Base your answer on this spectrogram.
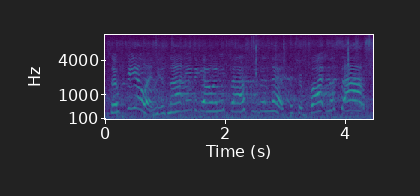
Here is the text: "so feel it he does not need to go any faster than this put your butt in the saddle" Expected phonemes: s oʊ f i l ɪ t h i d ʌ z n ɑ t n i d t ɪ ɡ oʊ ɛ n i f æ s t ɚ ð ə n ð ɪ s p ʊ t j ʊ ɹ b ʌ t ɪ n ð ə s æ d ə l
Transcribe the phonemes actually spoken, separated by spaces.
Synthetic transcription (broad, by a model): s oʊ f i l ɪ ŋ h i d ʌ z n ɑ t n i d t ɪ ɡ oʊ ɛ n i f æ s t ɚ ð ə n ð ɪ s b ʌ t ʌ ɹ b ʌ t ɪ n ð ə s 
